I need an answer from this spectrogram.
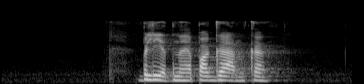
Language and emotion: Russian, angry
